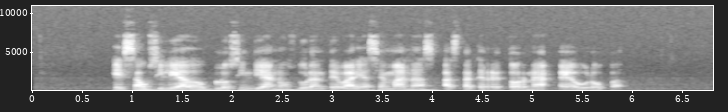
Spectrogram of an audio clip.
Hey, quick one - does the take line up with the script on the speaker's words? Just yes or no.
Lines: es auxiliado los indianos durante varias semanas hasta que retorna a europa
yes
